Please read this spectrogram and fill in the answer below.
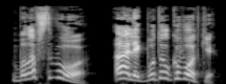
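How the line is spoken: Yelling. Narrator (Russian): заорал Крыков

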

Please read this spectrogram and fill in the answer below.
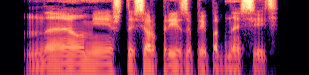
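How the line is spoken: Snorted. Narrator (Russian): хмыкнул Алексей

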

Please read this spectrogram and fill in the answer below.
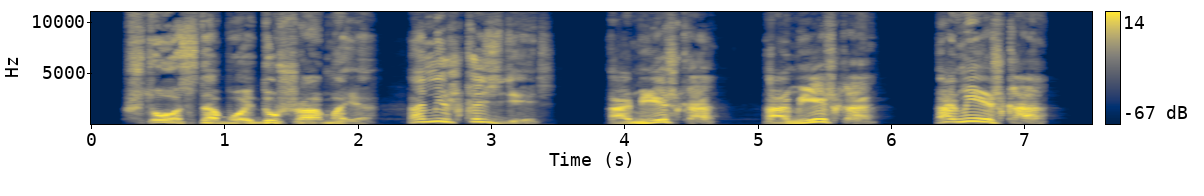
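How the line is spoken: Old man shouting, lip-smacking. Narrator (Russian): кричал старичок, щелкая пальцами, причмокивая

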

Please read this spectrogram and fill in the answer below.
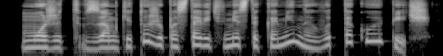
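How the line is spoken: Thoughtful, drawn out. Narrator (Russian): Задумчиво протянул он

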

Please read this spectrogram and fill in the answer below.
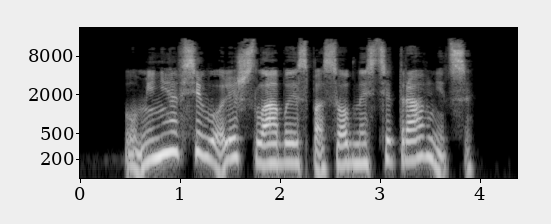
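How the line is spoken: Sighing explanation. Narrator (Russian): вздохнув, пояснила Хельга

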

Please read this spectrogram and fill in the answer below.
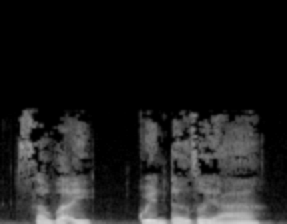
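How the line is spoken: Smiling, friendly. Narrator (Vietnamese): Tiêu Úc Tĩnh mỉm cười nói

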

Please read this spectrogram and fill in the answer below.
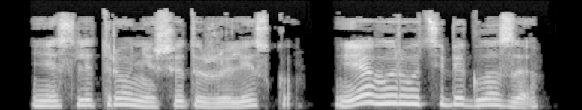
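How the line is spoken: Calm threat. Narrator (Russian): спокойно пообещал Ланс

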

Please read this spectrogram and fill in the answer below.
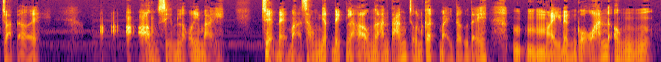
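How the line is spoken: Muttering. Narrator (Vietnamese): Bá Khôi lầm bầm

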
